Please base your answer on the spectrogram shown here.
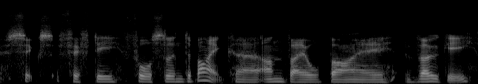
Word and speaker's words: Voge: four-cylinder bike, unveiled by Voge, I believe it's pronounced, I've been informed, in China, spelt, it looks Voge, but Voge apparently is the pronunciation.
